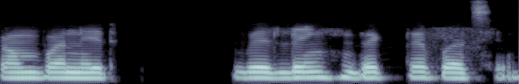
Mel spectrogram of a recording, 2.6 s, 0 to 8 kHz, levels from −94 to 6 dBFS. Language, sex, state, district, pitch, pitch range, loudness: Bengali, male, West Bengal, Purulia, 155 Hz, 150-155 Hz, -19 LUFS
